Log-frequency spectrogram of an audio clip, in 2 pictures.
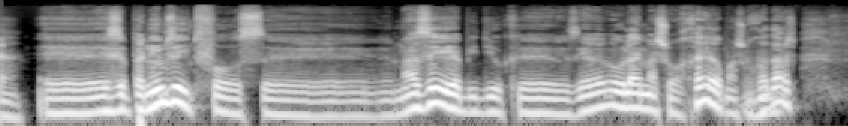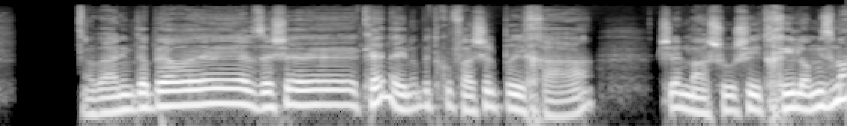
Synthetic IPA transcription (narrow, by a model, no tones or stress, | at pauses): ʔeezepanimzeit̪fo̞se | mazeijɛbid̪jukʰezejɛulajmaʃuaχe̞ʁmaʃuχadaʃ | avalanimedabe̞ʁalzeʃekenajinubet̪kufaʃe̞lpʁiχa | ʃelmaʃuʃeit̪χilo̞mizma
